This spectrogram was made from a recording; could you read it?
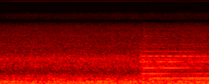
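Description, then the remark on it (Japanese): A church bell across the canal sounds once, marking departure time, over a steady low rumble of background noise, its ringing tone lingering softly to the end. “それでは運河を挟んで向かいにある教会の鐘が聞こえますと、ちょうど出発の時間になります。”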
